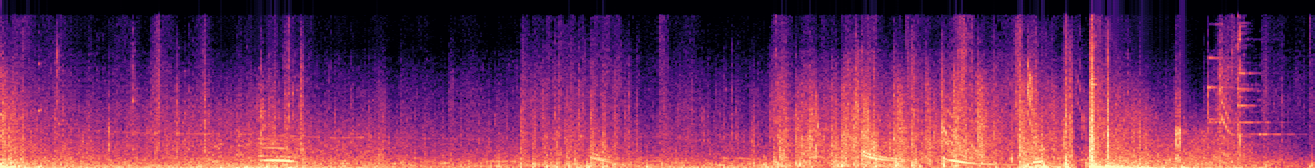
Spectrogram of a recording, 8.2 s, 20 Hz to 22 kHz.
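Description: Automatic weapon fire and explosive blasts in Battlefield 6 as a player shoots at a tank, rapid bursts and booms stacking up loud and close, with voices talking underneath.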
